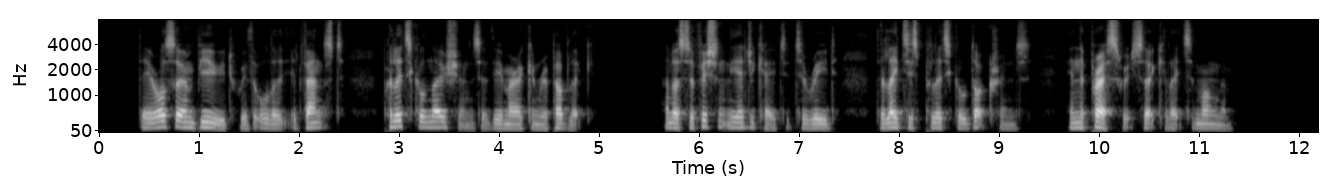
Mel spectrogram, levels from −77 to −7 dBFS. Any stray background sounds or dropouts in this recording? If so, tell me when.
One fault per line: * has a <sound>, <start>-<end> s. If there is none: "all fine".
all fine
